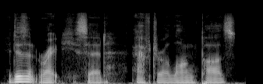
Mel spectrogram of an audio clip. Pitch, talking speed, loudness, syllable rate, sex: 90 Hz, 205 wpm, -22 LUFS, 5.1 syllables/s, male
